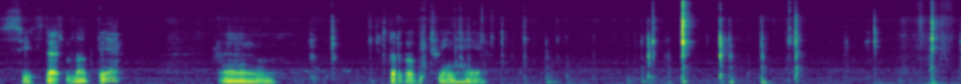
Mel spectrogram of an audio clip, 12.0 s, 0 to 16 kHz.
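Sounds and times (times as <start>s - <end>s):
door lock parts clicking: 7.9s - 10.1s.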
